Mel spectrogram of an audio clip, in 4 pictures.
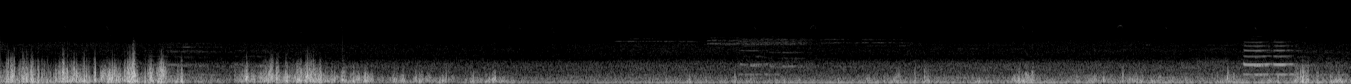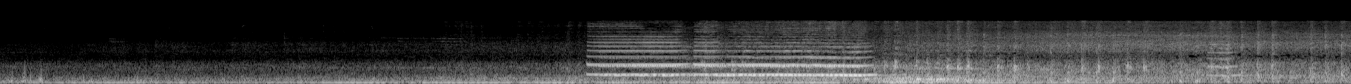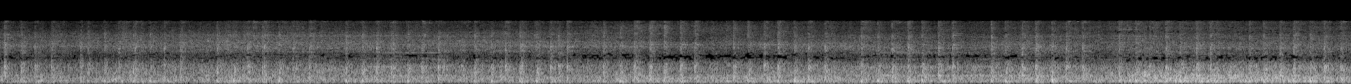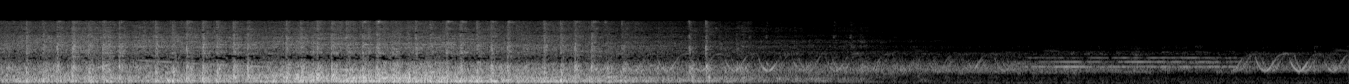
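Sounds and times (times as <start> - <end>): train coaches rumbling and rattling: 0.0 - 50.3
diesel locomotive engine humming: 0.0 - 54.0
train horn blast: 1.6 - 2.7, 6.2 - 9.3, 12.3 - 13.6, 17.3 - 18.6, 19.2 - 23.9, 25.4 - 26.3, 30.7 - 31.8, 35.6 - 37.0, 41.8 - 42.6, 50.7 - 53.5.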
